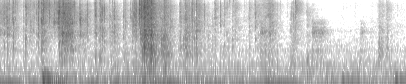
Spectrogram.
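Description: Foil wrapping rustles and tears as hands open a pack.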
